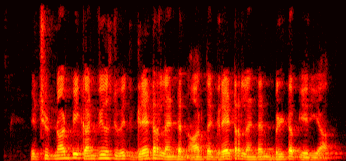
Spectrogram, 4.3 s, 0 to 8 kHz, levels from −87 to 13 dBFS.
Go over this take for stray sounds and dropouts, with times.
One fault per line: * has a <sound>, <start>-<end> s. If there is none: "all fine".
all fine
